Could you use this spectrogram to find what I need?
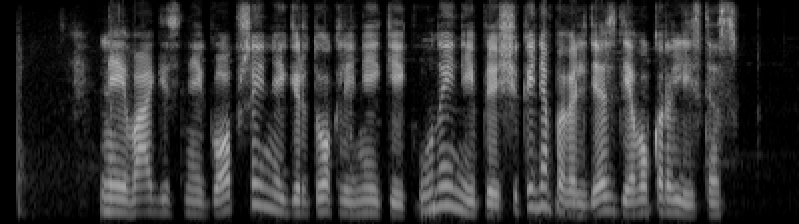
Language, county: Lithuanian, Vilnius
